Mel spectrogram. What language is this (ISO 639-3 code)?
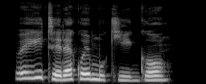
kik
